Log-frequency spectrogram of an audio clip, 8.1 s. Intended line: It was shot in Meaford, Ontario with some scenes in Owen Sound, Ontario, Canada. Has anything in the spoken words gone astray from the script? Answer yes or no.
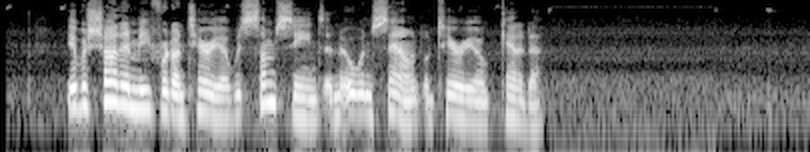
no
